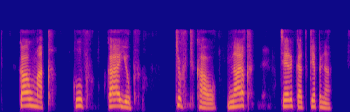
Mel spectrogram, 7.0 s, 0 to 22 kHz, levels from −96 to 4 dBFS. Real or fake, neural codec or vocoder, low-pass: fake; codec, 16 kHz, 1.1 kbps, Voila-Tokenizer; 7.2 kHz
